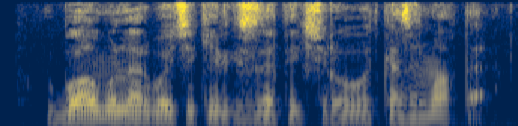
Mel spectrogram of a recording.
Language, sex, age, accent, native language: Uzbek, male, 25-34, Surxondaryo, Uzbek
